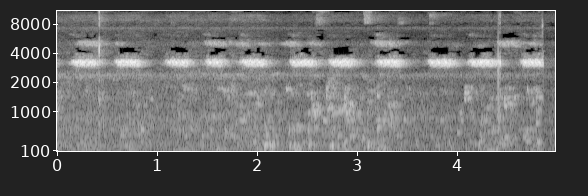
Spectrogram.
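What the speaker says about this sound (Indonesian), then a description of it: "Jangkriknya kencang dong." Crickets chirp loudly in the countryside in a steady rhythm, about ten evenly spaced pulsing trills over a faint background.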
